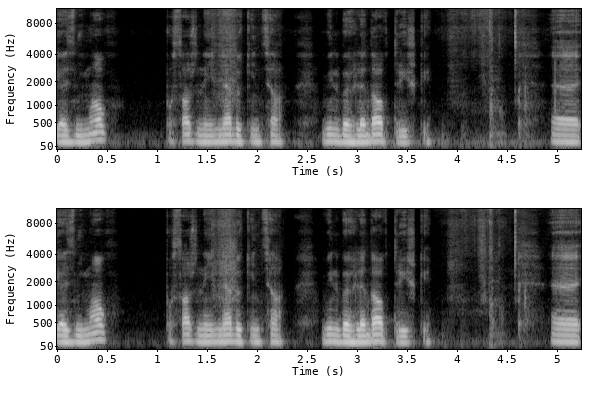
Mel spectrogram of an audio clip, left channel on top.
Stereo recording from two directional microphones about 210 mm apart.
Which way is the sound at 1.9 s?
25° right (ahead or behind).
